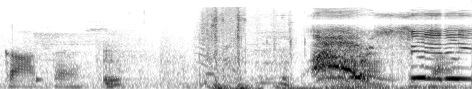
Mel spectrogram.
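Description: A pistol shot cracks sharply.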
